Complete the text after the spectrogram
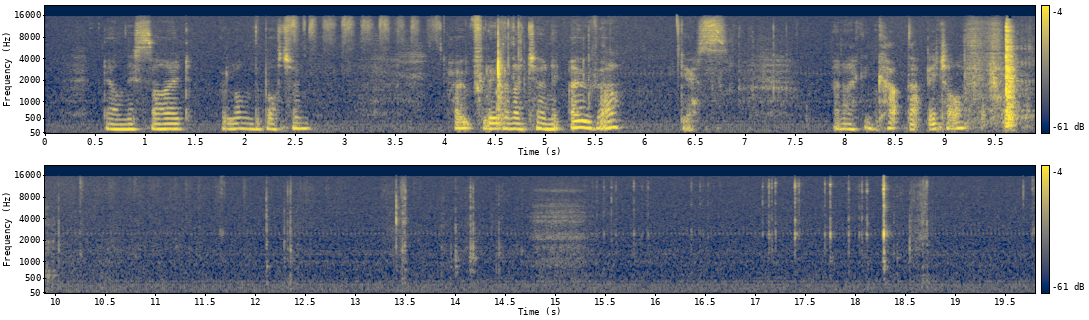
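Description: Card stock rustles and taps as it is handled.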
